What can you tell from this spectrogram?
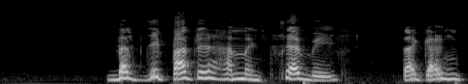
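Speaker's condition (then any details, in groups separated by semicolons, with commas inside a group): Cerebral palsy; born in Greece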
